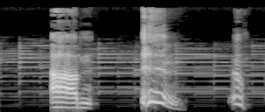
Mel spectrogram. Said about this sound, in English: That's why I edit, so I can edit out my coughs.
